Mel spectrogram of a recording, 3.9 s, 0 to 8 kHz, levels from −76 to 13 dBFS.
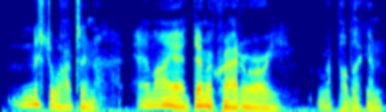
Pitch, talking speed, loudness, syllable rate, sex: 100 Hz, 140 wpm, -18 LUFS, 4.7 syllables/s, male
